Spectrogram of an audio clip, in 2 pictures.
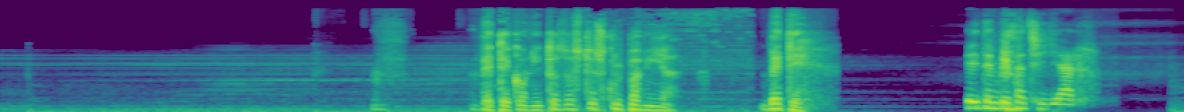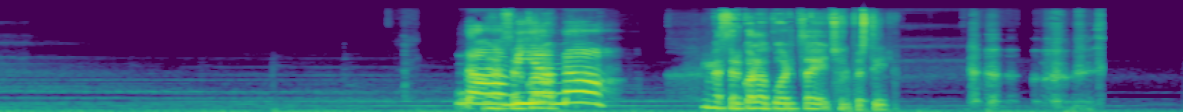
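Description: A man talks and laughs over an online call.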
